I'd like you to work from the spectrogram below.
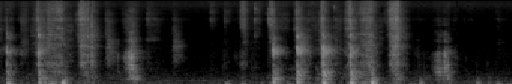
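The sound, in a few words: knife slicing melon into sections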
